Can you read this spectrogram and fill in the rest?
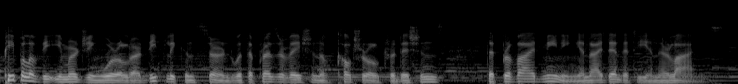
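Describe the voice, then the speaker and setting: A man's voice: deep voice, lively intonation, fairly quick, over music. A man reading scripted documentary narration, recorded on a muffled 1970s film soundtrack.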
